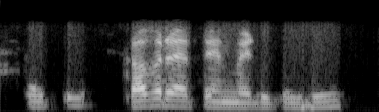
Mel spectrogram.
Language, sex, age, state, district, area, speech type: Urdu, male, 18-30, Bihar, Khagaria, rural, conversation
